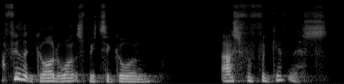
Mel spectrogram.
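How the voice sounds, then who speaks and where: A man voicing an earnest, contrite male vicar, speaking quietly. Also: fairly high pitch, expressive, a little fast, breathy edge.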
